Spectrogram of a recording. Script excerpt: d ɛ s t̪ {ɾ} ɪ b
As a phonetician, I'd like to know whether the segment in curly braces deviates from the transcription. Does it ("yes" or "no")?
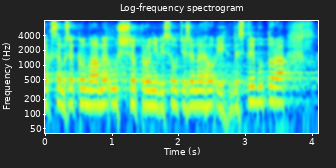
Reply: no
